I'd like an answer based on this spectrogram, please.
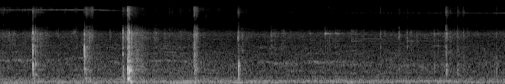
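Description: Skateboard on smooth concrete: several sharp clacks of the board being popped and landed, the loudest just over a second in, then the low rumble of its wheels rolling.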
